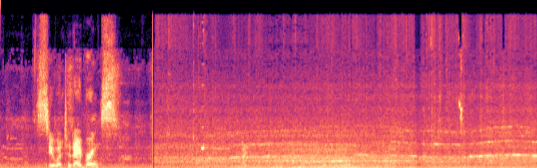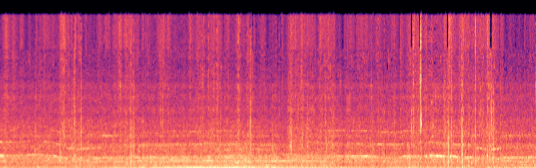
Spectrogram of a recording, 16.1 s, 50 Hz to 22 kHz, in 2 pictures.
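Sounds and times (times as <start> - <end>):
diesel engine drone with whine: 2.2 - 16.0.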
